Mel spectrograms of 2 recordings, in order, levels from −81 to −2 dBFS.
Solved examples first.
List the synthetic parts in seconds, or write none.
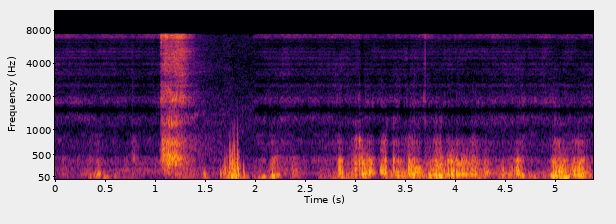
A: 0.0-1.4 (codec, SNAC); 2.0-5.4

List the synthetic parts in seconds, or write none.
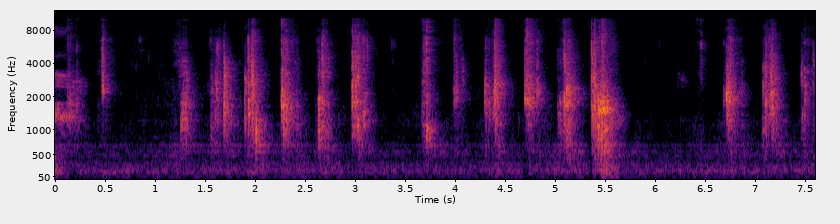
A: none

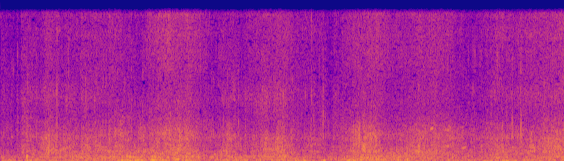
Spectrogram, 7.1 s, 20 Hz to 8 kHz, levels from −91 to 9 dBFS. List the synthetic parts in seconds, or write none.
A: none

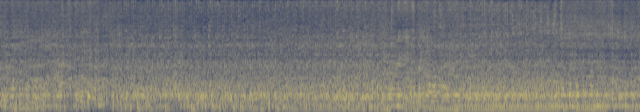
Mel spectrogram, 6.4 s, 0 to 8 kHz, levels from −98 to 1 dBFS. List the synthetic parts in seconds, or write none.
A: 0.0-1.1 (codec, SNAC); 3.8-4.6; 5.6-6.4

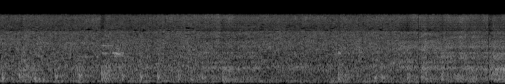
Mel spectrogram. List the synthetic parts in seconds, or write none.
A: 2.0-2.6 (codec, SNAC); 4.0-5.1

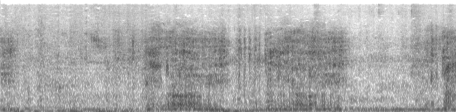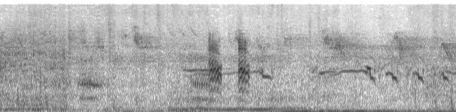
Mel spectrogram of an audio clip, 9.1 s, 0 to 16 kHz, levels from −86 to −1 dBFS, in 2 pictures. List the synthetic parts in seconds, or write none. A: 0.5-1.6 (codec, SNAC); 5.0-5.9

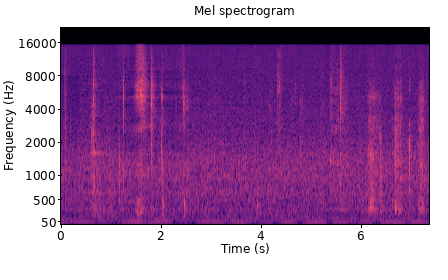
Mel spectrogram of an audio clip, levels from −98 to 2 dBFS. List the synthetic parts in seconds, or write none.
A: 1.1-2.5 (codec, SNAC)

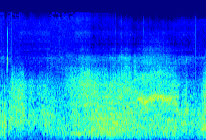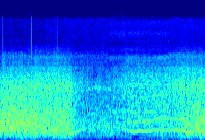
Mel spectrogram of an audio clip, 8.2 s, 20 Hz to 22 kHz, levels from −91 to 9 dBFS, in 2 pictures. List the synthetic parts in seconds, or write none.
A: 0.4-1.0 (codec, SNAC); 1.5-3.9; 6.3-7.5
